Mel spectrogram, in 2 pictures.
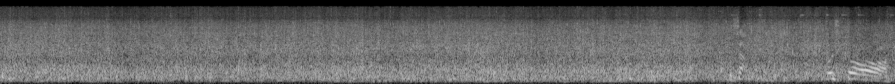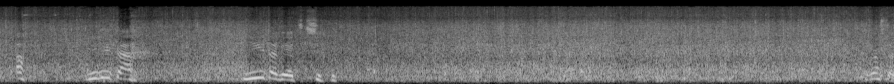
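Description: A fast river rushes and splashes loudly close by.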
